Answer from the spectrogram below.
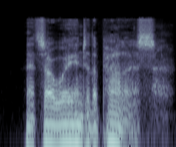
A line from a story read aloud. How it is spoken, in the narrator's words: Elias says dryly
